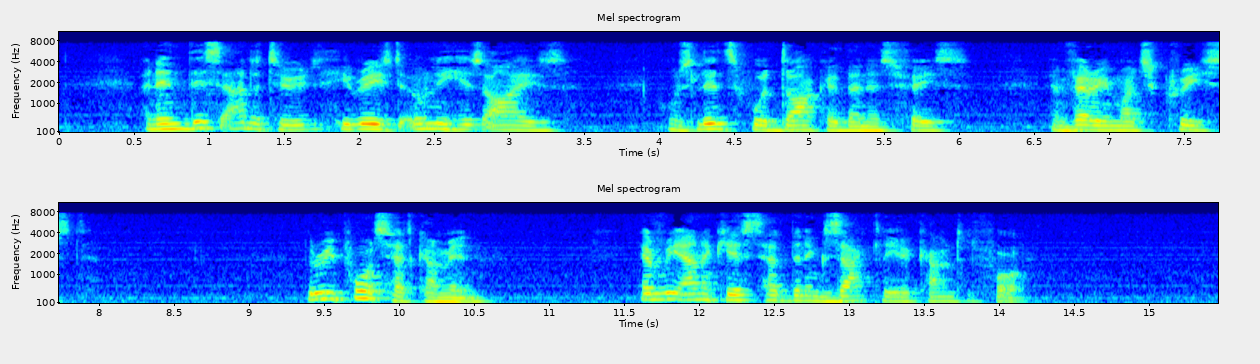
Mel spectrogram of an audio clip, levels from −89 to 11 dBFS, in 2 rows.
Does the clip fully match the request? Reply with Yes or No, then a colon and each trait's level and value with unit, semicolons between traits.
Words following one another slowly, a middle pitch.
Yes: slow, 125 wpm; medium, 150 Hz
